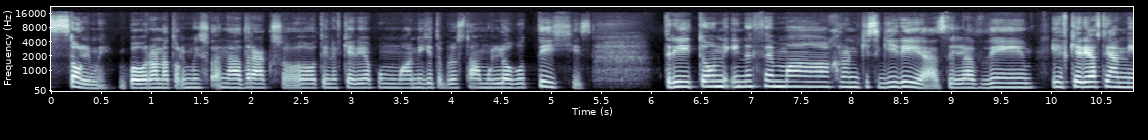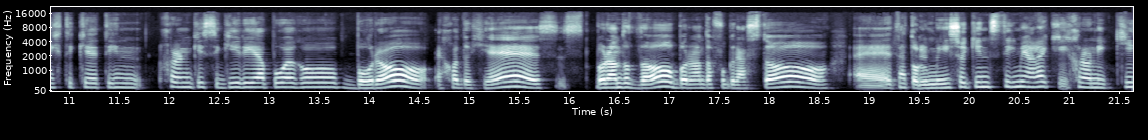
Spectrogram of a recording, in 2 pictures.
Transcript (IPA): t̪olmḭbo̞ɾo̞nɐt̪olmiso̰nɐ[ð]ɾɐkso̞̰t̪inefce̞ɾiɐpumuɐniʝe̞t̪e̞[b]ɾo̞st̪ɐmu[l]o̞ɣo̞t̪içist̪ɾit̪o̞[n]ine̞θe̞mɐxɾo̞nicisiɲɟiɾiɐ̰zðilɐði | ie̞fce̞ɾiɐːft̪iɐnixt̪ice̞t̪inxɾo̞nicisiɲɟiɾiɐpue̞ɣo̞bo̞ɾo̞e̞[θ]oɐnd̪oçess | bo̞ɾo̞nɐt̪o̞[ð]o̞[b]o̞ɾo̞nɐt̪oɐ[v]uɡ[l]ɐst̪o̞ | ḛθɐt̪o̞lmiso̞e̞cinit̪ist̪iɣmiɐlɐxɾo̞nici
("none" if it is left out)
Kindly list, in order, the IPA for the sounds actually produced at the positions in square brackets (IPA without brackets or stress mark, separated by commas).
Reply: ð, b, l, n, x, ð, b, f, ɾ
